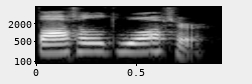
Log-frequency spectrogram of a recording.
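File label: "Bottled Water", English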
